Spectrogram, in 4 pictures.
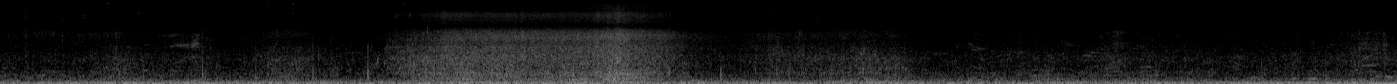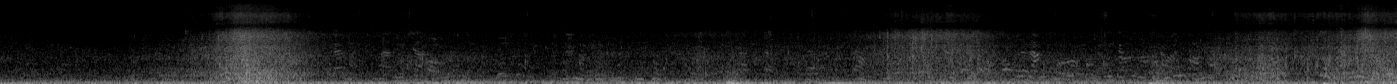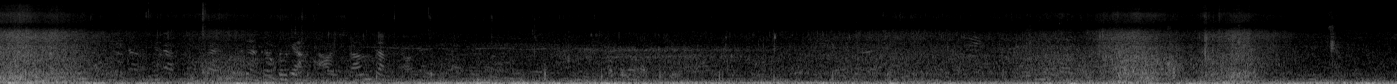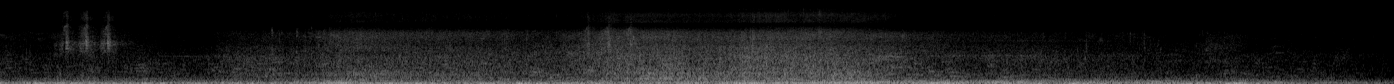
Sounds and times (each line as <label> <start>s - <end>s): Tide 0.0s - 55.8s
Tourist 16.3s - 55.6s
